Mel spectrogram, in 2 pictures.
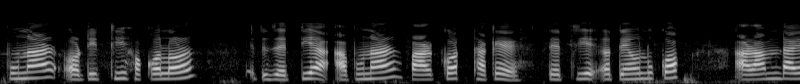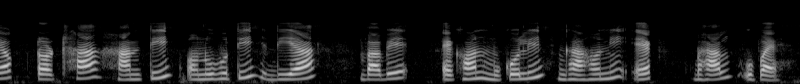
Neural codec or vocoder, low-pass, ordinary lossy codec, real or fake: none; 7.2 kHz; none; real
